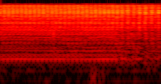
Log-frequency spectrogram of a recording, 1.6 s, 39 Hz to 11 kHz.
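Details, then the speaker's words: 1 cm³ twin-cylinder Stephenson-link model steamboat engine on compressed air after 20+ years on a shelf: light, fast, even chuffing with airy hiss, no knocks; runs in both directions at low pressure. "Bon en tout cas, il fonctionne dans les deux sens, à des pressions très raisonnables, regardez, 300 grammes, j'espère que je vais réussir à passer gentiment."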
